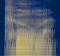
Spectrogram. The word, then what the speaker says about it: Cwm: It is spelled CWM and then cernant, but it tells you in the text that CWN is pronounced kum.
